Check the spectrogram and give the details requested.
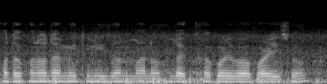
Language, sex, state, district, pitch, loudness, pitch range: Assamese, male, Assam, Sonitpur, 130 Hz, -17 LUFS, 130-135 Hz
